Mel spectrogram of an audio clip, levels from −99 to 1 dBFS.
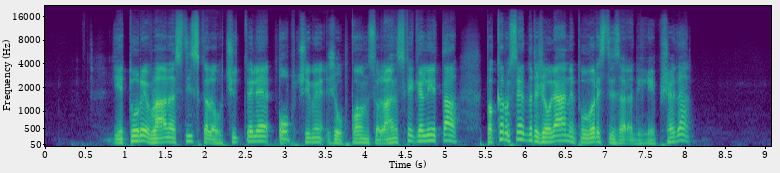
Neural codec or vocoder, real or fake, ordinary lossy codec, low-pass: codec, 44.1 kHz, 2.6 kbps, DAC; fake; none; 19.8 kHz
